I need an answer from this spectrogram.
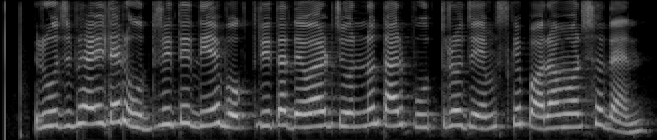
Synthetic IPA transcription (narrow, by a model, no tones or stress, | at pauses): ɾud͡ʑbʱelʈeɾud̪ɾit̪id̪iebokt̪ɾit̪ad̪eoaɾd͡ʑonːot̪aɾput̪ːɾod͡ʑemskepɔɾamoɾʃod̪ɛn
